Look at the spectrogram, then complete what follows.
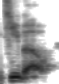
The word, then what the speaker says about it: Thibault: from France and in in France they'll put eight letters in a word and only pronounce like three of them in my case uh the the three letters that the sounds that would come out of the way that you spell my name would be Tebow yeah um but here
